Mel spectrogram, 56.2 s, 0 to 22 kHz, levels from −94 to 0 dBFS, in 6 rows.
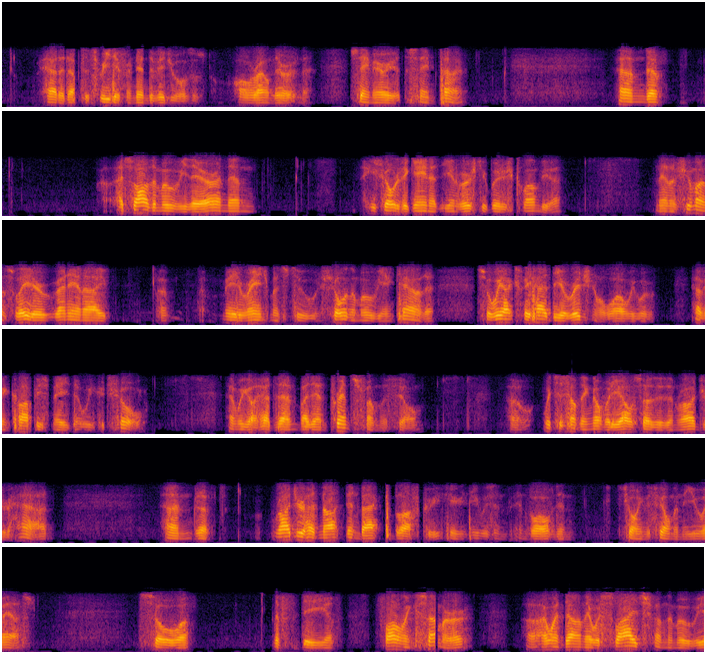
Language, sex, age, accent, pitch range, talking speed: English, male, 60-79, American, 90-105 Hz, 140 wpm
